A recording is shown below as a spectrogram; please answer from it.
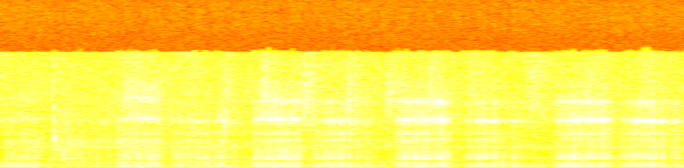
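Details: Cat purring at close range, low rumbling pulses swelling and fading roughly every second, alongside soft scratching sounds.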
